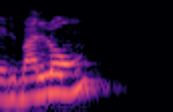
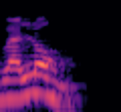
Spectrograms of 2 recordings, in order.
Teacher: Esa B ya no es oclusiva, sino más bien es fricativa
